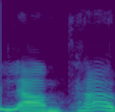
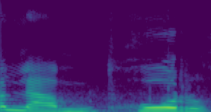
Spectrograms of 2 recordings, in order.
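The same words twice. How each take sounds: First: "لمتر" said lamtar, an A in the last syllable; lamtar with fatha. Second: "لمتر" said lamtor, an O in the last syllable; lamtor with zamma. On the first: Teacher quoting the word to students, "لمتر" pronounced lamtar. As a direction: say "لمتر" as lam-TAR, with a fatha. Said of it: "ولی اینجا با فتحه هم قافیه است". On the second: Teacher showing the other common reading, "لمتر" pronounced lamtor. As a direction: say "لمتر" as lam-TOR, with a zamma. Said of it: "یا دو تا تلفظ داشته". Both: Shown as a demonstration.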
